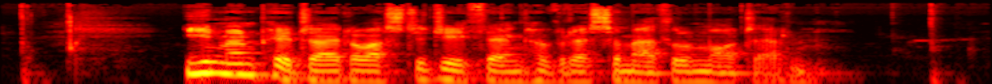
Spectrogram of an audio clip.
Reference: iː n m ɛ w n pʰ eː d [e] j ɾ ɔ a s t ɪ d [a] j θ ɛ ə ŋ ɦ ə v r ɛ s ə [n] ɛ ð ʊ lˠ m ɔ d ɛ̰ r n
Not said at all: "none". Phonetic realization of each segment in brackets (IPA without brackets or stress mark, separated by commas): a, e, m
